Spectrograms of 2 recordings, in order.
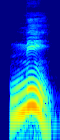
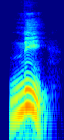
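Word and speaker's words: knee: Ni. K-N-E-E. Ni. Now this ka sound is silent here.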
